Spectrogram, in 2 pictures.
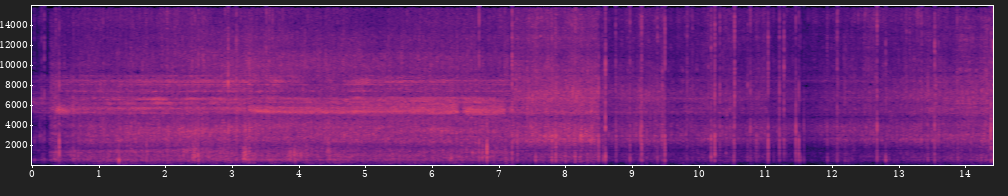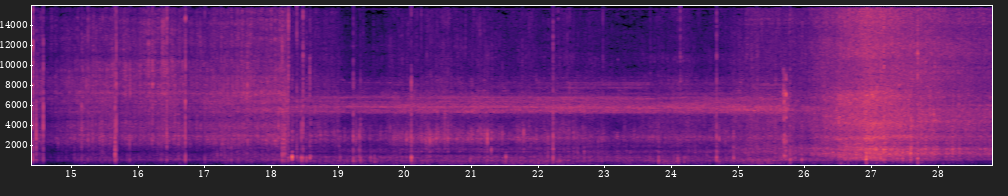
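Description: Open wood fire crackling with sharp pops under a foil-wrapped whole fish on a wire grill, with a steady sizzle and hiss of cooking. The hiss swells louder briefly near the end.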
